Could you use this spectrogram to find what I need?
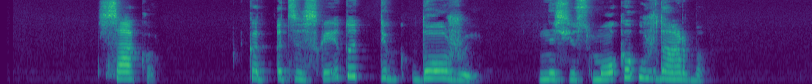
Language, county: Lithuanian, Vilnius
